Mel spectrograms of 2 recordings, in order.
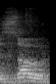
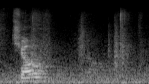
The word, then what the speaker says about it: Zhou: Cho? Okay. Okay. J, like. Joe. Okay, thank you. J, okay. Zhou dynasty.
